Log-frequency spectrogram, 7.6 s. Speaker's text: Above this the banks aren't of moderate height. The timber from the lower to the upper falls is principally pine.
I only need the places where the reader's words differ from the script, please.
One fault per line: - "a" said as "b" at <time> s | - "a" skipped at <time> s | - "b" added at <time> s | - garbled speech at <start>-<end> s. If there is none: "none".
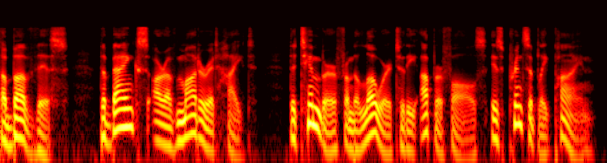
- "aren't" said as "are" at 1.9 s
